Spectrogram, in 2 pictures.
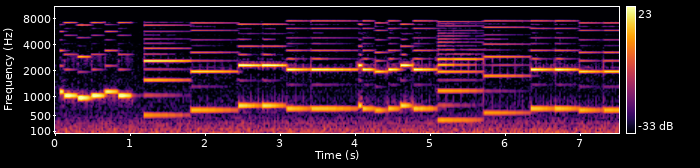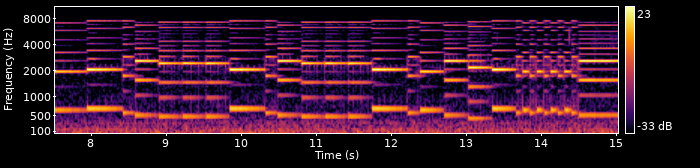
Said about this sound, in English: the alarm will go off at 9:24, and we can hear the alarm. So there's a slide switch on the left, and there's a slide switch on the right. We're working with the slide switch on the right. There's our alarm. It's 9:24 p.m.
